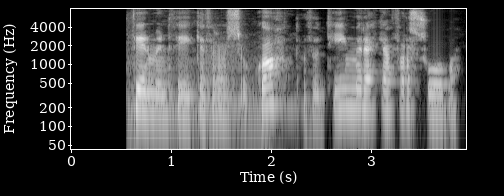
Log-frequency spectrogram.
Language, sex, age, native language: Icelandic, female, 20-29, Icelandic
